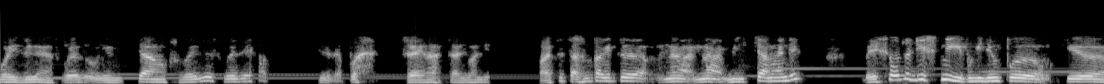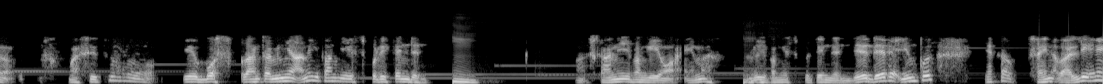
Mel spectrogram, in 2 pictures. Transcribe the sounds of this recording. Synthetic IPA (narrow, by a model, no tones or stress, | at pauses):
sbajɡəasəbajɡṵbiɲt͡ʃaŋpsəbajɡəsəbajzekaʔ̚ | kit̪əda̰ʔpəh | t͡ʃəɾajlaht̪adibalɪʔ | paat̪ut̪aʔsəmpaʔ̪̚kit̪ənaʔnaʔbiɲt͡ʃaŋandiə | besɔʔt̪udiəsəndiɣipəɡid͡ʒəmpəkiə | masət̪u | kijəbɔspəlant̪amiɲaʔnĩjəpaŋɡesə̥pəɾit̪ɛndən | asə̥kaɾaŋnijəpaŋɡewa̰ʔɛ̰mah | lalujəpaŋɡesə̥pəɾit̪ɛndəndədaɾɛʔ̚d͡ʒumpəjakaʔsajəna̰ʔbalɪʔni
